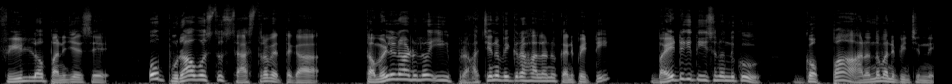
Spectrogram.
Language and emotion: Telugu, happy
